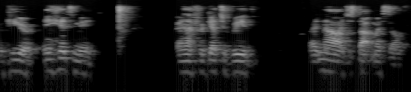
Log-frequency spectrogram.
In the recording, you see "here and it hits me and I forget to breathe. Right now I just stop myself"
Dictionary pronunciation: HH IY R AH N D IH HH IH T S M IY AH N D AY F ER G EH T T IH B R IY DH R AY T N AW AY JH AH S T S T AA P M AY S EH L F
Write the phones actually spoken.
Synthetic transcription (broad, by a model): HH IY R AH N IH HH IH T S M IY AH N AY F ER G EH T T IH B R IY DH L AY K N AW AY JH AH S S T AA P M AY S EH L F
